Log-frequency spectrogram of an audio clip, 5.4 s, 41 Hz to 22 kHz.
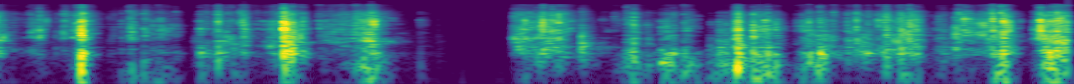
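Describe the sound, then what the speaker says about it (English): A Cloth & Paper stationery subscription box package for August 2024 is torn open by hand, giving close, busy bursts of ripping and crinkling paper and plastic with a short pause midway. "let's first open up our kind of package that has our what's inside card as well"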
